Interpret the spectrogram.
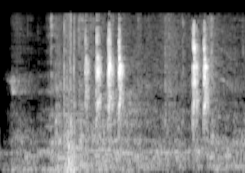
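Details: Eurasian tree sparrow calling: a brief run of three clipped, high chirps, then a pair of similar notes after a short gap.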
